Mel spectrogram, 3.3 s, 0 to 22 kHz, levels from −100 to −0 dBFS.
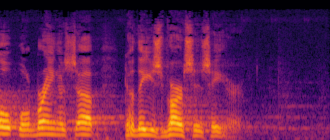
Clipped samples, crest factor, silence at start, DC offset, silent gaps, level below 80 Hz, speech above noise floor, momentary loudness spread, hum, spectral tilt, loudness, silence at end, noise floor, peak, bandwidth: under 0.1%; 18 dB; 0 s; under 0.1%; none; -54 dBFS; 33 dB; 11 LU; none; -5 dB/octave; -21 LUFS; 0.9 s; -53 dBFS; -4 dBFS; 14 kHz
